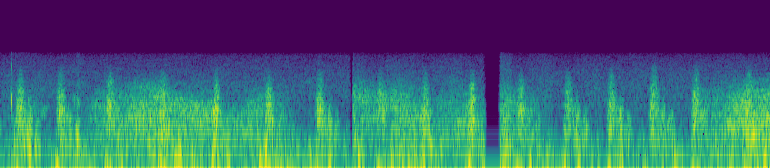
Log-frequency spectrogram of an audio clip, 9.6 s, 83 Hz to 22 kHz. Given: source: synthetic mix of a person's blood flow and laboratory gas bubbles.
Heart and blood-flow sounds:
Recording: Doppler ultrasound of blood flow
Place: subclavian vein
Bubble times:
0.11-0.61 s: bubbles
0.73-1.01 s: bubbles
From the record:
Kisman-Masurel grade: 212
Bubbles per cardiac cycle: several, 3 to 8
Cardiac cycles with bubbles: 1 to 10%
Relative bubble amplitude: moderate (0.250 to 0.450)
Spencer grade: 1 (occasional bubble signal discernible with the cardiac motion signal, with majority of cardiac periods free of bubbles)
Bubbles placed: anywhere in the cardiac cycle

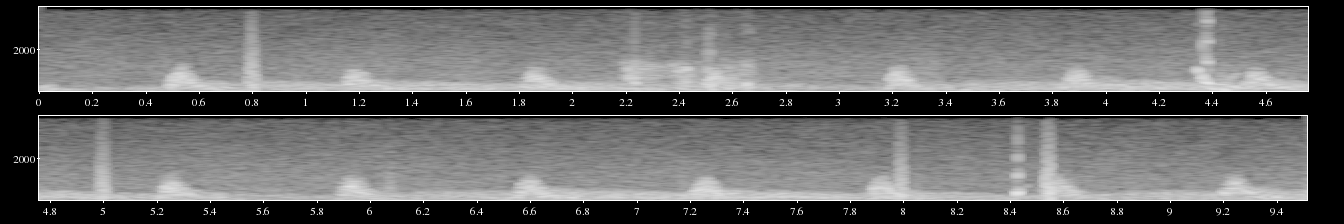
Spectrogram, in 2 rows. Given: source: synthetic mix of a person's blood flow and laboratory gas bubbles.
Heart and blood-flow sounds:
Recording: Doppler ultrasound of blood flow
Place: subclavian vein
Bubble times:
2.18-2.69 s: bubbles
4.29-4.53 s: bubbles
8.38-8.47 s: bubbles
From the record:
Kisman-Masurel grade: 123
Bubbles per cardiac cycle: 1 to 2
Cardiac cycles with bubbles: 10 to 50%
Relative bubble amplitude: loud (0.450 to 0.775)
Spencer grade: 2 (many but less than half of the cardiac periods contain bubble signals, singularly or in groups)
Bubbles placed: anywhere in the cardiac cycle

